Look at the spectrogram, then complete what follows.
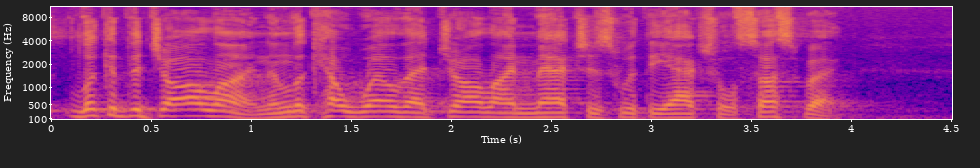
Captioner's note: none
